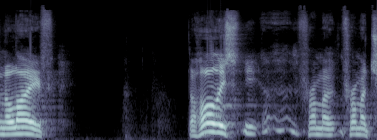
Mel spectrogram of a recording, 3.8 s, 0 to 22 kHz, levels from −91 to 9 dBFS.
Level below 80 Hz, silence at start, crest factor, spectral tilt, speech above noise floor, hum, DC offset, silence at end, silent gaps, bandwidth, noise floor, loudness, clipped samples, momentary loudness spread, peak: -66 dBFS; 0 s; 16 dB; -4.5 dB/octave; 60 dB; none; under 0.1%; 0 s; none; 16.5 kHz; -75 dBFS; -14 LUFS; under 0.1%; 21 LU; 0 dBFS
